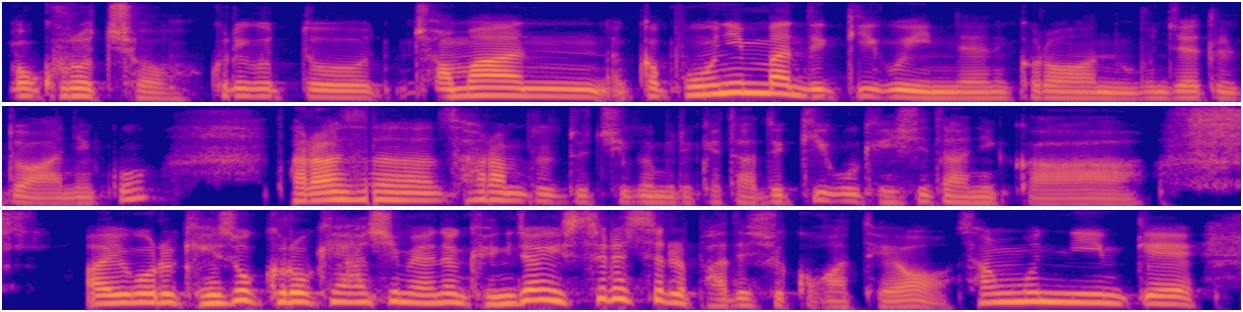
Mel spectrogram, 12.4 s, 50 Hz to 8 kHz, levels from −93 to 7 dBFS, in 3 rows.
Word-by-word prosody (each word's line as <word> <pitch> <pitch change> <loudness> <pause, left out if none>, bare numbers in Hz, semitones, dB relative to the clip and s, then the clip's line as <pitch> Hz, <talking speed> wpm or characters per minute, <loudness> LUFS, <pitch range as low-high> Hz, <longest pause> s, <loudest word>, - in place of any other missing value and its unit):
뭐 175 0 -1
그렇죠. 145 -8 -3
그리고 170 -2 -4
또 150 -2 -2
저만 175 -1 +3
그러니까 175 - -4
본인만 230 +1 +5
느끼고 165 -1 -2
있는 130 -1 -1
그런 135 -2 -4
문제들도 135 0 -6
아니고 120 - -7 0.4
다른 165 +3 +5
사람 185 -2 0
사람들도 160 -6 -4
지금 130 -1 -8
이렇게 125 +2 -14
다 120 -2 -10
느끼고 155 +4 -7
계시다니까. 115 -7 -8 0.6
아 190 - +3
이거를 210 +1 +5
계속 195 +8 +3
그렇게 225 0 +5
하시면은 215 -2 +2
굉장히 185 +10 +4
스트레스를 270 -3 +2
받으실 145 -2 -6
것 - - -12
같아요. 120 +2 -4
상무님께 205 -5 +2
165 Hz, 410 characters per minute, -24 LUFS, 135-195 Hz, 0.6 s, 본인만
